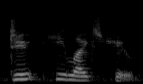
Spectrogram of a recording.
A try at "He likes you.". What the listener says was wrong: He likes Jew? You said he likes Jew. I know, but you said he likes Jew.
